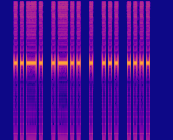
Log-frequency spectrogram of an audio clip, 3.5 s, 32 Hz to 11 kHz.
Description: Morse code, heard as a keyed tone, about 19 wpm, 800 Hz. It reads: FLESH
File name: FL Runs / FL Runs mp3s / FL Runs @18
